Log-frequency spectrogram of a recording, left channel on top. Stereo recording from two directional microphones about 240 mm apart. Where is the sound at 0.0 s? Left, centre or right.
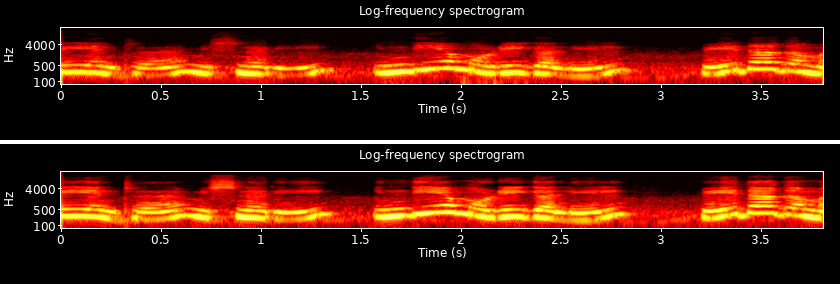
Right.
